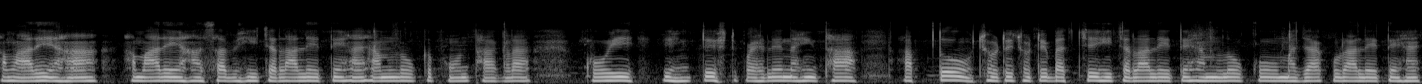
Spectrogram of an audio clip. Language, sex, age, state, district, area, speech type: Hindi, female, 45-60, Uttar Pradesh, Pratapgarh, rural, spontaneous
